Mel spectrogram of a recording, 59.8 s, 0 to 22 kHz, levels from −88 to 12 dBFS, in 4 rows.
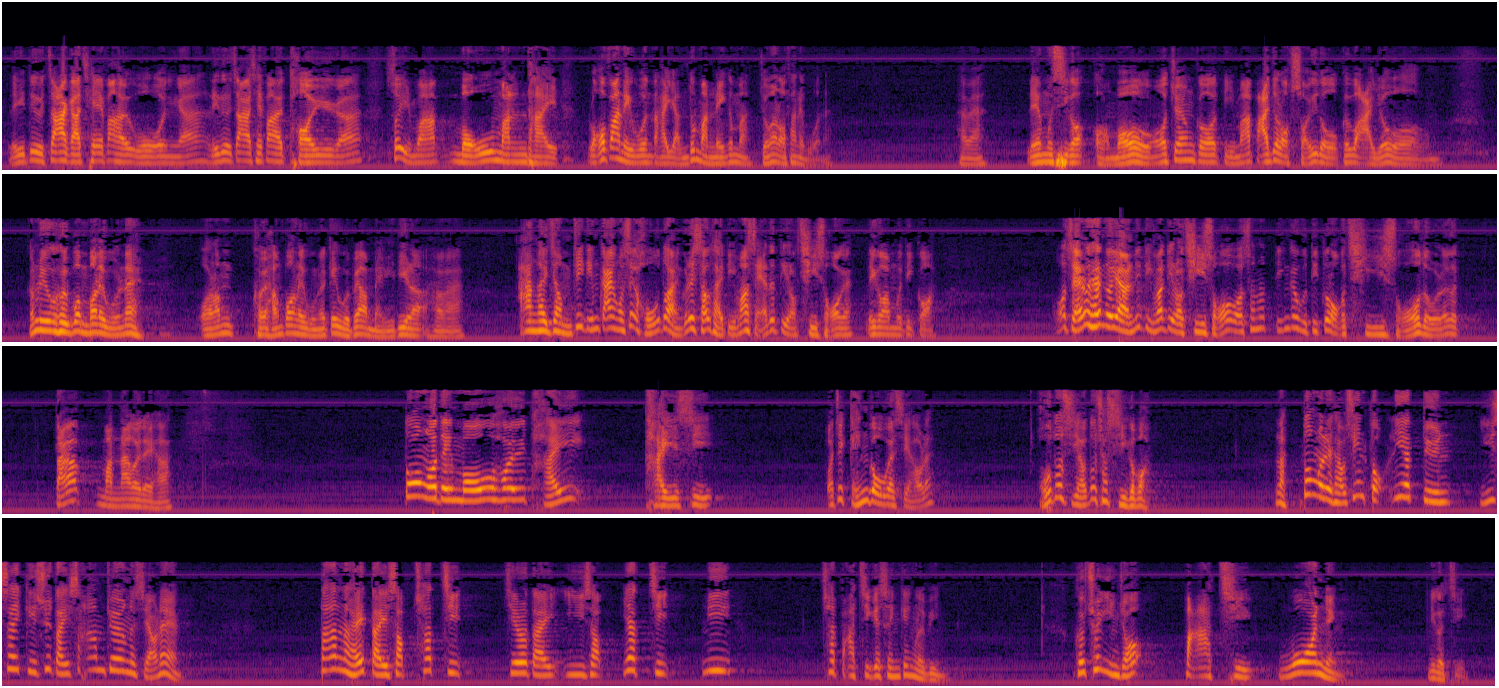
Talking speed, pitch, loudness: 250 characters per minute, 130 Hz, -19 LUFS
